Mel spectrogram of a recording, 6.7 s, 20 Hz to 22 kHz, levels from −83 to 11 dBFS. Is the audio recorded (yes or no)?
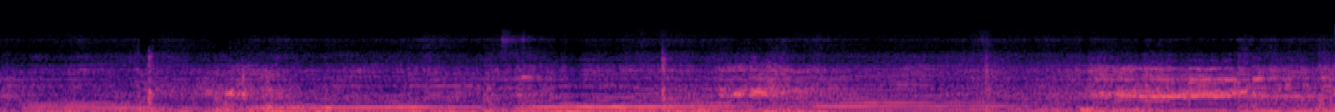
no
